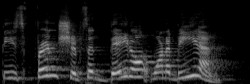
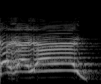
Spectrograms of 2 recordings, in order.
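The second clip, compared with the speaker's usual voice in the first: mock yell; faster than usual. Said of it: "it's not gonna be like".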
